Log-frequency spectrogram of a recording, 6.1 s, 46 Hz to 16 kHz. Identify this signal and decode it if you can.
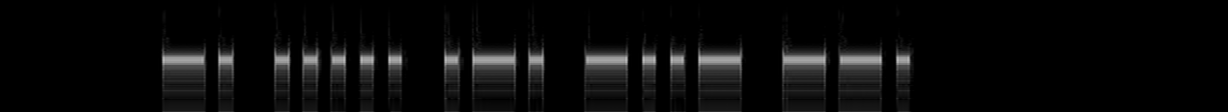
Morse code, heard as a keyed tone, about 21 wpm, 700 Hz. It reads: N5RXG
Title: Speed Racing - USA 1x3 Call Signs 17wpm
